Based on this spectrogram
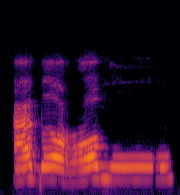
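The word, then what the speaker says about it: أبرموا: Pengucapan ro itu yang fathah-fathah memang harus terangkat. Abro gitu ya. Angkat pangkal lidahnya. Abaramu Ya, abaramu lagi amran tenggorokannya. Abro, abromu.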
